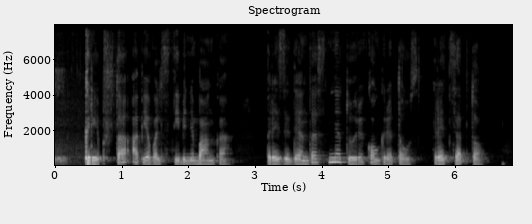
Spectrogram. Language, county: Lithuanian, Panevėžys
